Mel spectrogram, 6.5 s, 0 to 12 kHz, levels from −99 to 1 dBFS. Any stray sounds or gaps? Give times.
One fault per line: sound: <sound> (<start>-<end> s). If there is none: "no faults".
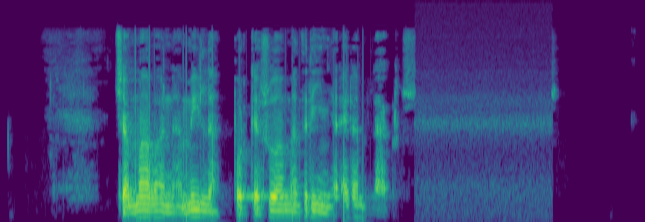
no faults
